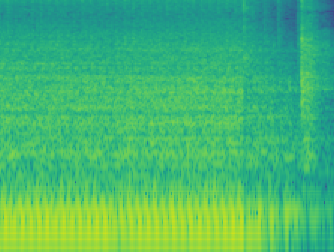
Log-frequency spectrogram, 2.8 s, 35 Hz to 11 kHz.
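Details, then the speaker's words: Honda Titan 160 after a temporary wire fix to the broken starter-switch positive lead in the handlebar harness: even, quick low putter at steady idle for two seconds before cutting; a healthy single-cylinder idle. "E agora, ó, peraí, deixa eu virar a chave aqui, ó. Tá funcionando, ó, depois que eu fiz essa..."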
